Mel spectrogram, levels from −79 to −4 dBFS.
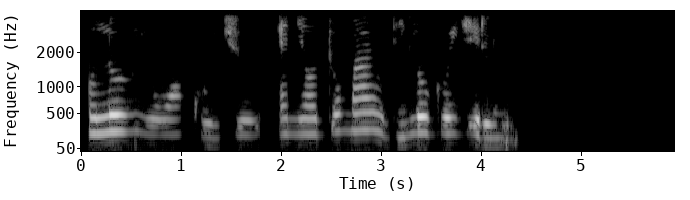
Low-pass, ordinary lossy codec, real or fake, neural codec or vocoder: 3.6 kHz; Opus, 24 kbps; real; none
